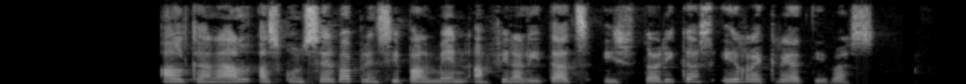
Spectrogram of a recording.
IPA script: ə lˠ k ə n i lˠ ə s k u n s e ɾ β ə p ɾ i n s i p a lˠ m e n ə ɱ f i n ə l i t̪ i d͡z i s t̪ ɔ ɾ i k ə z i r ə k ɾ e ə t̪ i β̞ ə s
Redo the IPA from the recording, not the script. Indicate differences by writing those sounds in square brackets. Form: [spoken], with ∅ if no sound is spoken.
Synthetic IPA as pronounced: ə lˠ k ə n [a] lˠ ə s k u n s e ɾ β ə p ɾ i n s i p a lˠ m e n ə ɱ f i n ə l i t̪ [a] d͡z i s t̪ ɔ ɾ i k ə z i r ə k ɾ e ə t̪ i β̞ ə s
